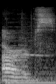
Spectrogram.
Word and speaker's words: herb: what do you think when Americans say herbs you're idiots I don't get it it has a h in front of it so it's a herb H H hey h herbs can I have the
